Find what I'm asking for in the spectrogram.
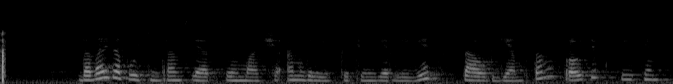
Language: Russian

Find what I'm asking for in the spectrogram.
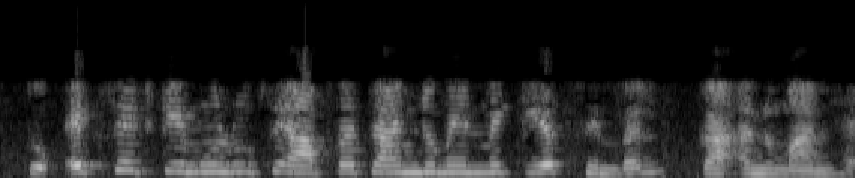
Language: Hindi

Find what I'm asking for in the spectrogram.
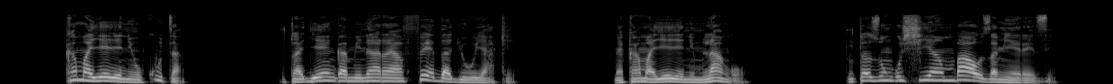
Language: Swahili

